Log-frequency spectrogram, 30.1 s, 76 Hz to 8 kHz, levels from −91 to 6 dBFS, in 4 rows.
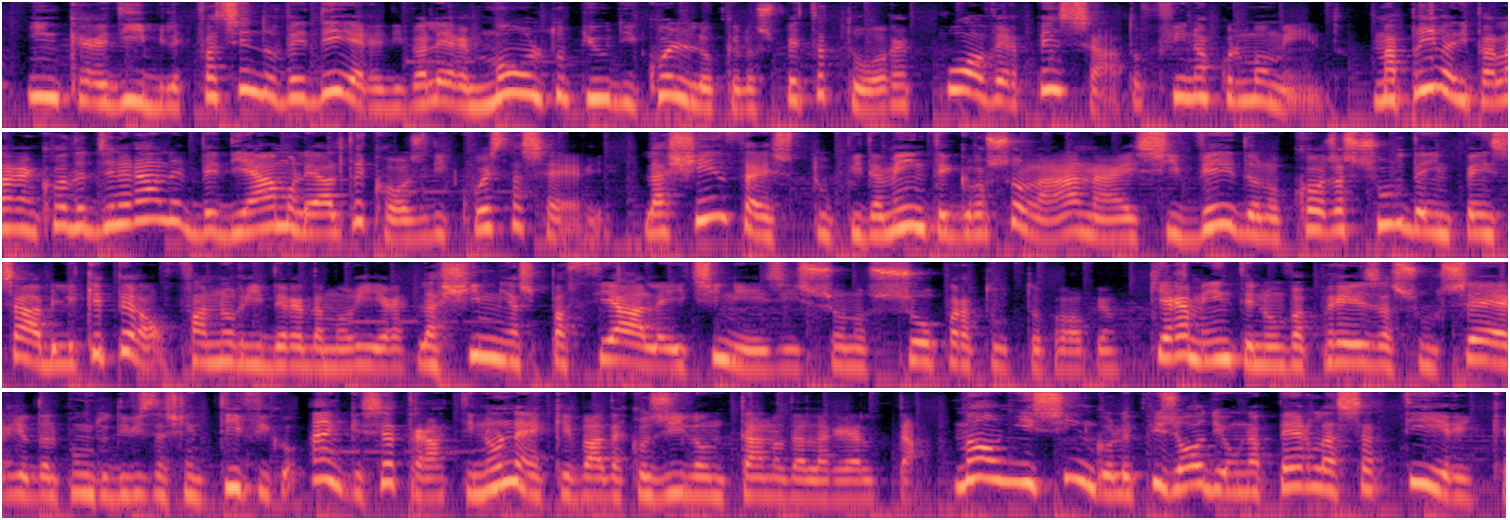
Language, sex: Italian, male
